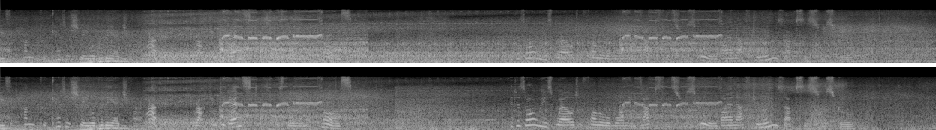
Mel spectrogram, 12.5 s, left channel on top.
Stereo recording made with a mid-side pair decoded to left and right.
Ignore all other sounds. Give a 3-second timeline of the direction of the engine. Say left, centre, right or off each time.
centre, left, left, left.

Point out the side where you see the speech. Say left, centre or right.
right.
